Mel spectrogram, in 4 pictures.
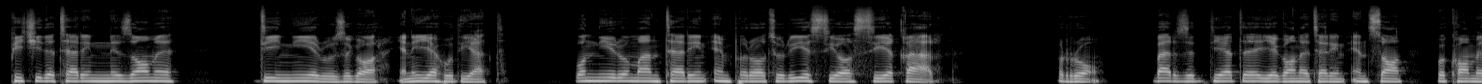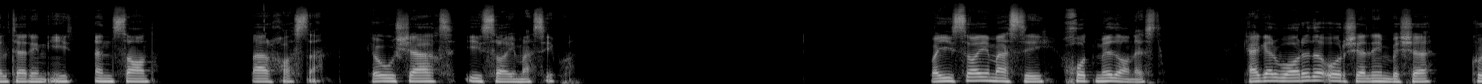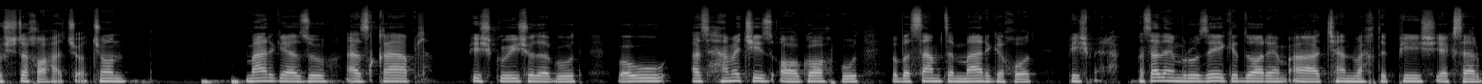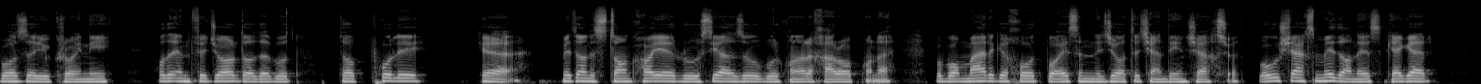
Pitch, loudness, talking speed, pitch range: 135 Hz, -25 LUFS, 110 wpm, 130-145 Hz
